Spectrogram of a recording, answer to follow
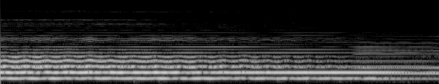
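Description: Man singing a Bengali Shyama Sangeet devotional song, holding one long vowel on a single note with a gentle vibrato. The note ends near the end.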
